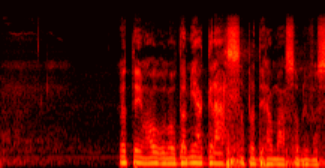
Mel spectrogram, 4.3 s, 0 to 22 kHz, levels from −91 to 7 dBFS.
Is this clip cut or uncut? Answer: uncut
